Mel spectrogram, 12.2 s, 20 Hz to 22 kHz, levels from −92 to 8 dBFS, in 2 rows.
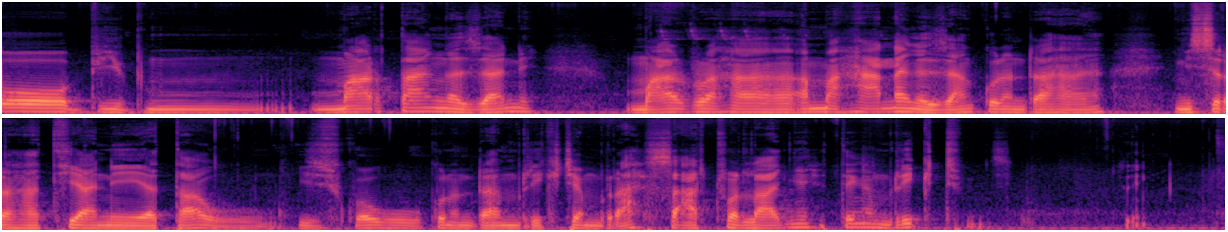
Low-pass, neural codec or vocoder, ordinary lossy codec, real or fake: none; vocoder, 48 kHz, 128 mel bands, Vocos; none; fake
